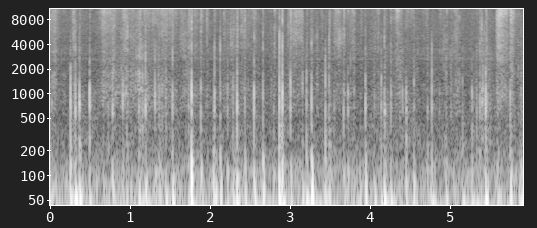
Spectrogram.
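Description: Fingertips of both hands tap rapidly across the top of a medium, soft grey canvas fabric fanny pack lying on a table, possibly partly filled. The result is a steady patter of soft, dull, low thuds with a faint fabric rustle and no ring.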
